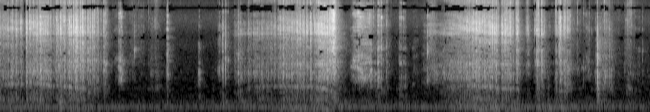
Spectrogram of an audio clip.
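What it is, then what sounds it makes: Dry bar soap being shaved. A utility knife blade scrapes and shaves the surface of a solid, dry orange bar of soap held in the hand. The strokes make bright, crisp rasping swells separated by short pauses, and the highest-pitched scrape sounds at the loudest peak.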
